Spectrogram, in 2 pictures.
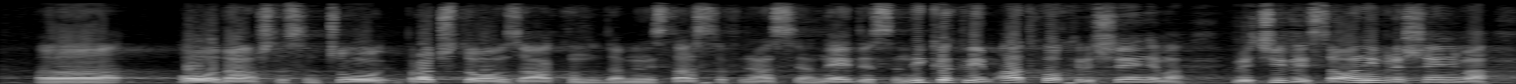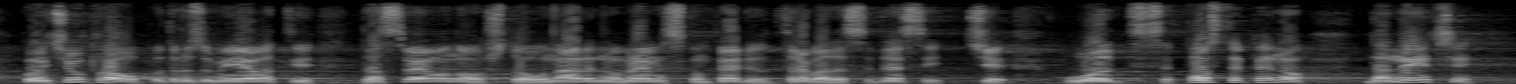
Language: Serbian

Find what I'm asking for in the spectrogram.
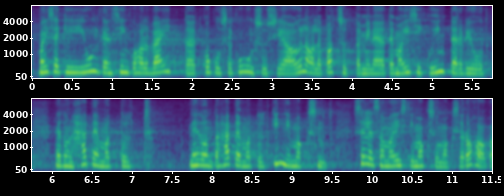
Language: Estonian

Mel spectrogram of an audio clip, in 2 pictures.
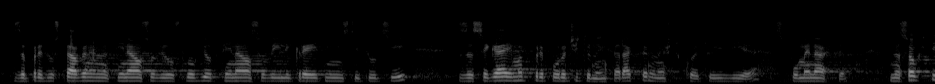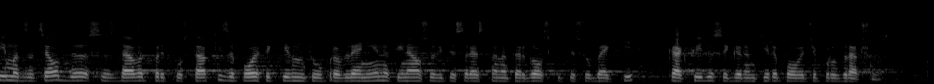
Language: Bulgarian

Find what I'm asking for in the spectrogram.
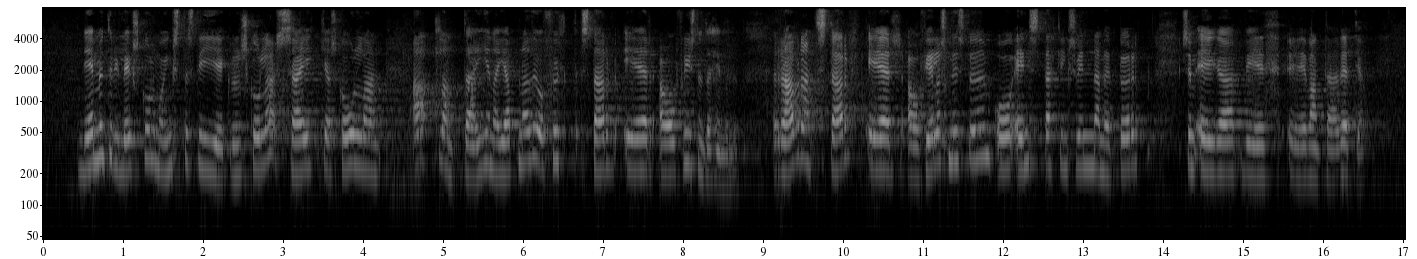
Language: Icelandic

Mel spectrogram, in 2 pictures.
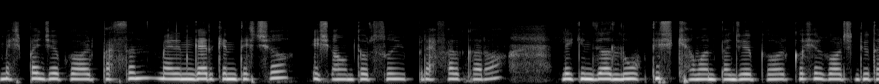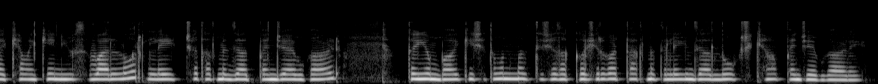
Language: Kashmiri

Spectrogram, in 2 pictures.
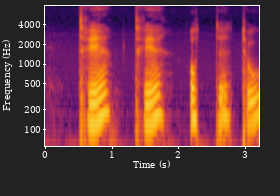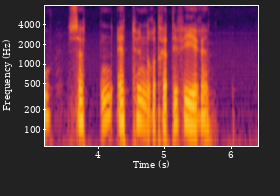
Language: Norwegian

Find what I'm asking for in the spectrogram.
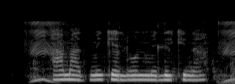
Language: Bhojpuri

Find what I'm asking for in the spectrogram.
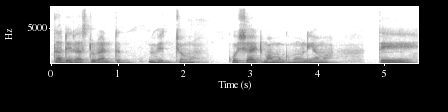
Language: Punjabi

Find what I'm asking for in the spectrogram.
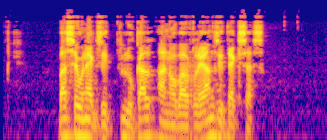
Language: Catalan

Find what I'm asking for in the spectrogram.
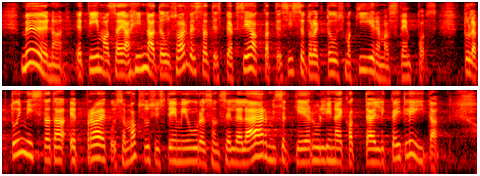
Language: Estonian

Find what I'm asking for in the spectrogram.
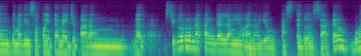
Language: Filipino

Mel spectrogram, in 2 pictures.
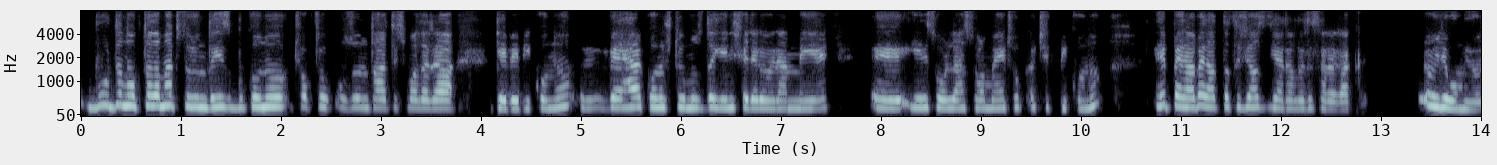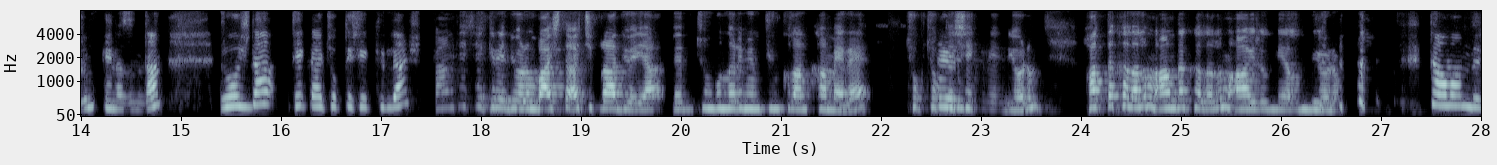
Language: Turkish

